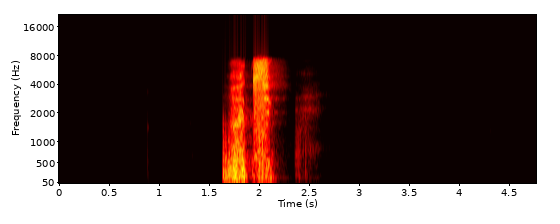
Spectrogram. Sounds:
Sneeze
